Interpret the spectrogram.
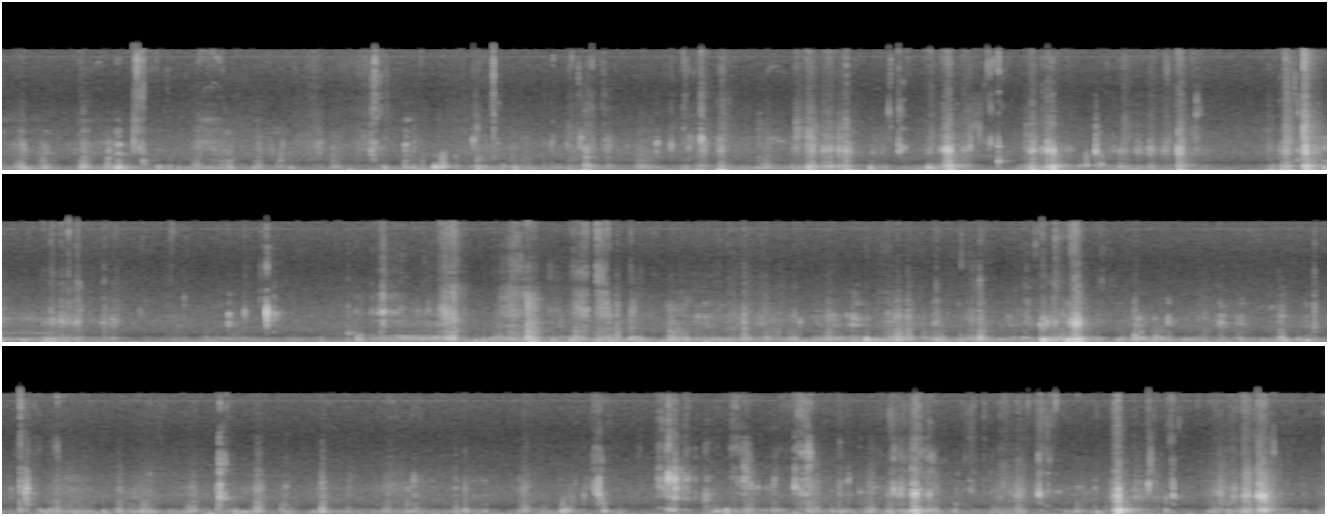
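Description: Chewing and crunching of a Thai sesame chicken salad close to the microphone: irregular crisp crunches, several a second at times, with a few louder ones.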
